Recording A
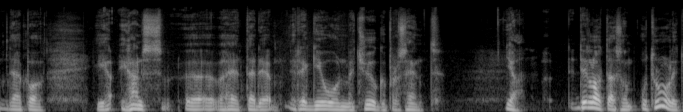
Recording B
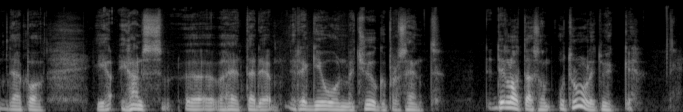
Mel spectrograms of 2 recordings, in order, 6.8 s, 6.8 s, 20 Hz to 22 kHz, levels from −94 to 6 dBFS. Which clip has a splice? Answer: B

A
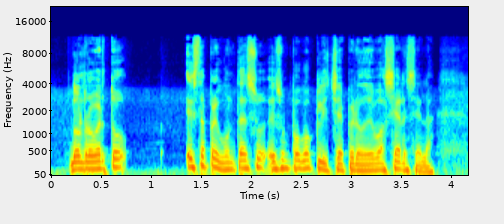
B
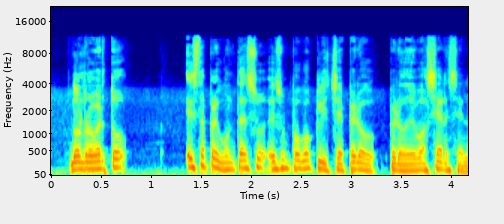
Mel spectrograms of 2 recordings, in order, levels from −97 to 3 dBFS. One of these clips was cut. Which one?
A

